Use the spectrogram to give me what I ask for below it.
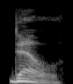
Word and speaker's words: del: It is written as a downward-pointing triangle and pronounced as del.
